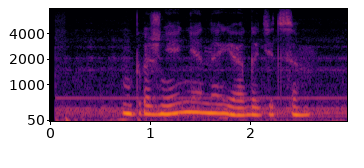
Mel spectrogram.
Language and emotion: Russian, neutral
